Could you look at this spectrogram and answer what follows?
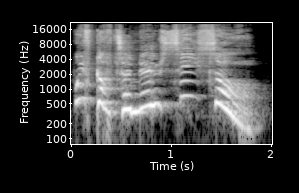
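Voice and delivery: high, bright cry of delight; children crying out over the new seesaw; excited children. A narrator's reading. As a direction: squeal it like thrilled kids. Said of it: "they cried".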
